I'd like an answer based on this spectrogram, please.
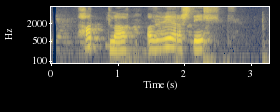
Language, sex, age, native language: Icelandic, male, 10, Icelandic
